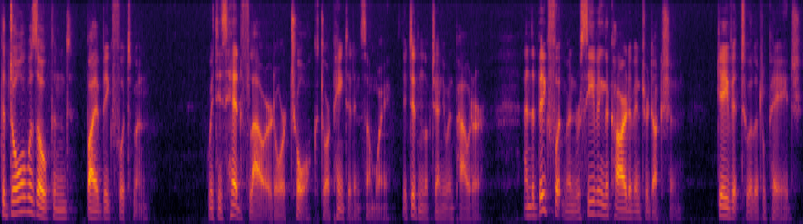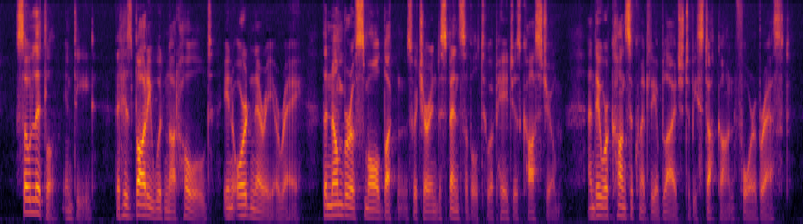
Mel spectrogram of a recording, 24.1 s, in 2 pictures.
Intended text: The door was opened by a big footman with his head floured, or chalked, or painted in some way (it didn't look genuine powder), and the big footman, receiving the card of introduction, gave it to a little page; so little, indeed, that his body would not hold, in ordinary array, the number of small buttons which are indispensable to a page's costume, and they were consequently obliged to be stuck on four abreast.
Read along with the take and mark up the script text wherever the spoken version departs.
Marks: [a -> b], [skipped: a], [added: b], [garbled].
The door was opened by a big footman with his head floured, or chalked, or painted in some way (it didn't look genuine powder), and the big footman, receiving the card of introduction, gave it to a little page; so little, indeed, that his body would not hold, in ordinary array, the number of small buttons which are indispensable to a page's costume, and they were consequently obliged to be stuck on four abreast.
